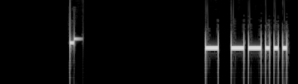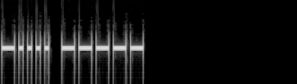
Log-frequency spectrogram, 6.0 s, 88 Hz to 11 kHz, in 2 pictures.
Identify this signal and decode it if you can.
Morse code, heard as a keyed tone, about 28 wpm, 700 Hz. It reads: T760
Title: Numbers - Contest Style - 4-Digit 28wpm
